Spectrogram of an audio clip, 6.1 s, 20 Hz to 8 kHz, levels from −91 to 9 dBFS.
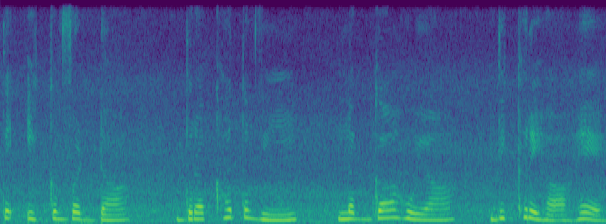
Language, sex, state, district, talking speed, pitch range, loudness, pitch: Punjabi, female, Punjab, Kapurthala, 100 wpm, 195-245 Hz, -17 LUFS, 220 Hz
